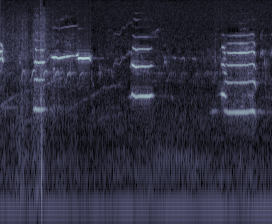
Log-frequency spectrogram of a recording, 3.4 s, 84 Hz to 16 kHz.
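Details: Bald eagle at the Decorah North nest during a feeding, 04 01 2022, giving loud, piercing, harmonic whistled notes in three separate bursts, each under half a second, with quiet hum between.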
